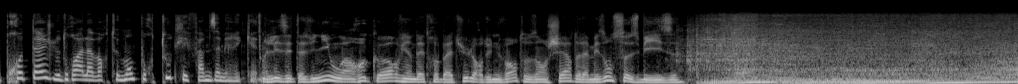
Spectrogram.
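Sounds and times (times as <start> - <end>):
speech: 0.1 - 7.2
car engine revving: 6.8 - 10.1.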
